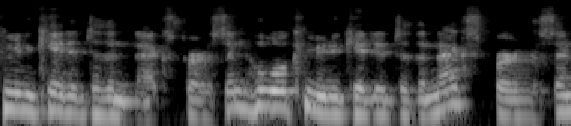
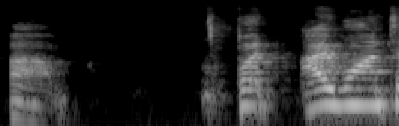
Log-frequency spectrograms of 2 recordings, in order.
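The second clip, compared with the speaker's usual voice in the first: ordinary talk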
